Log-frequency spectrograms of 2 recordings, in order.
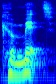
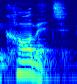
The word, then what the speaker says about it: commit: say develop no develop but I say commit I don't say comit commit a crime submit that's why so s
